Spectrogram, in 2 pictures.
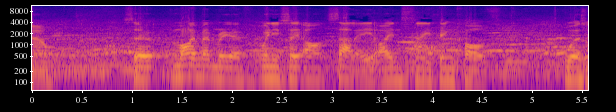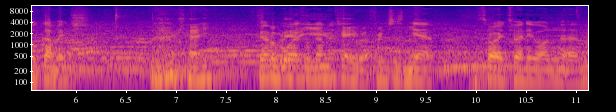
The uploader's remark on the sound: From The Mesmerist, Brighton, UK. Chat over a couple of interesting drinks in a rather unusual pub in Brighton.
